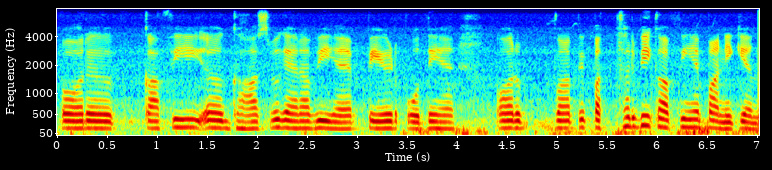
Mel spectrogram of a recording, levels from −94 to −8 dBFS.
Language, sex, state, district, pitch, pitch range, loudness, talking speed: Hindi, female, Punjab, Fazilka, 170 Hz, 165-180 Hz, -17 LUFS, 170 wpm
